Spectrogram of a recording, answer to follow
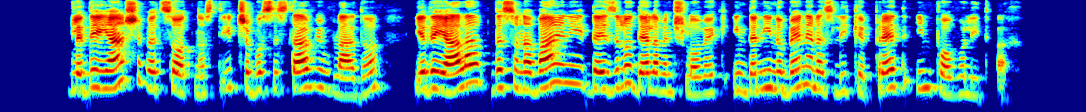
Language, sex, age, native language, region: Slovenian, female, 18-29, Slovenian, Gorica region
